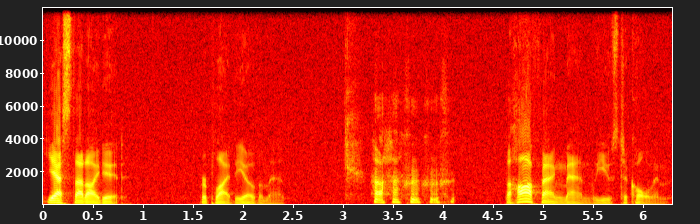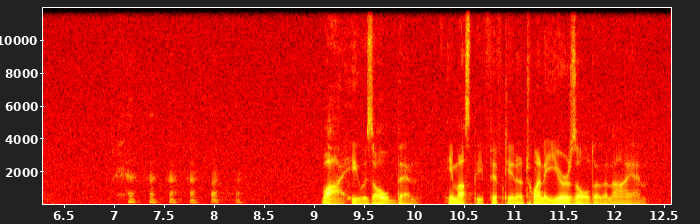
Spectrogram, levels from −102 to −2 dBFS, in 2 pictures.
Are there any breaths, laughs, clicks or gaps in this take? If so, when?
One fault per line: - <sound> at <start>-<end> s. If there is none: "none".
- laugh at 3.0-4.1 s
- laugh at 7.0-8.5 s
